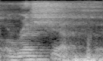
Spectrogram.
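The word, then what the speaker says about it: Resheph: The arrow that flies by day is a demonic devil by the name of Reshef, and his name is spelled R-E-S-H-E-P-H. R-E-S-H-E-P-H.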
